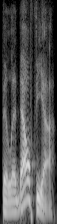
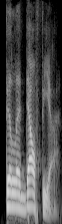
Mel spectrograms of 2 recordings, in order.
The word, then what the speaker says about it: Philadelphia: travel to Phoenix or Philadelphia notice the uh the pH here when we combine the p and the H together it's pronounced like an f f f f right Phoenix or Philadelphia so ph sound those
